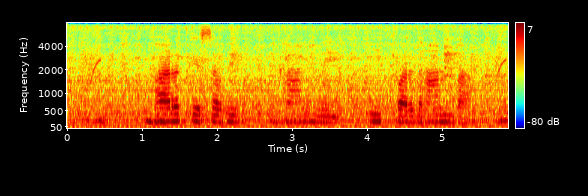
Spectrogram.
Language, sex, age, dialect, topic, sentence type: Bhojpuri, female, <18, Southern / Standard, banking, statement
